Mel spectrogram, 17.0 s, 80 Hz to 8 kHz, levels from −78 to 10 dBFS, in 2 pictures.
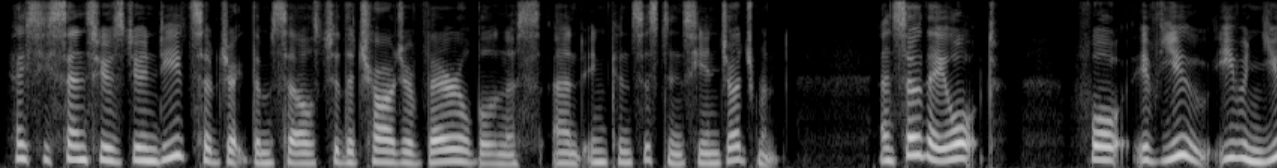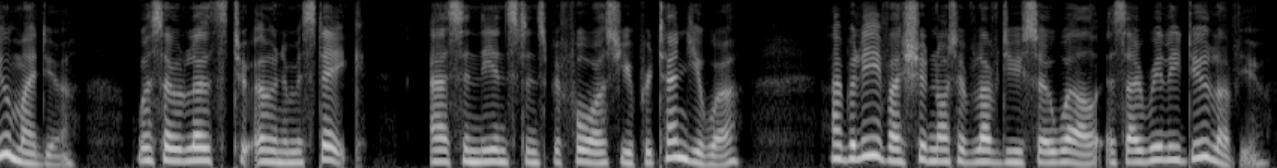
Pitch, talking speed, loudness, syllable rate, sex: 205 Hz, 210 wpm, -18 LUFS, 6.2 syllables/s, female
